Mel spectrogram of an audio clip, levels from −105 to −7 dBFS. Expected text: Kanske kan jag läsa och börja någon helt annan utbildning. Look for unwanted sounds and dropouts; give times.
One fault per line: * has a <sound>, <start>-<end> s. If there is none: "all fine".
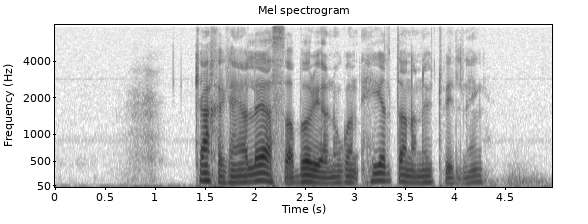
all fine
